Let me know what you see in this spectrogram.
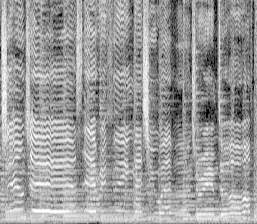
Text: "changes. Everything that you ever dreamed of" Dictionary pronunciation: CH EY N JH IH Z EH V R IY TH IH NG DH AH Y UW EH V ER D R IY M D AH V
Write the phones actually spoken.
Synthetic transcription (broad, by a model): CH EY N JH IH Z EH V R IY TH IH NG DH AH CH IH EH V ER D R IY M D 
